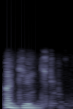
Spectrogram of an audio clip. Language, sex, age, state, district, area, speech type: Dogri, male, 18-30, Jammu and Kashmir, Jammu, rural, conversation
